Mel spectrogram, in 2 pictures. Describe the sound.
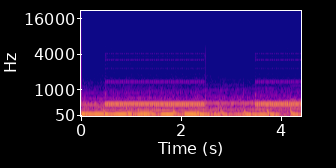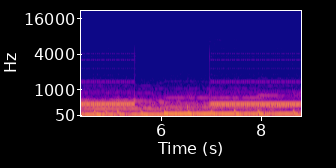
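A telephone rings unanswered on the line. Three long, steady ringback tones are spaced evenly over a loud, throbbing low-pitched bed of pulsing tones, with no talking.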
